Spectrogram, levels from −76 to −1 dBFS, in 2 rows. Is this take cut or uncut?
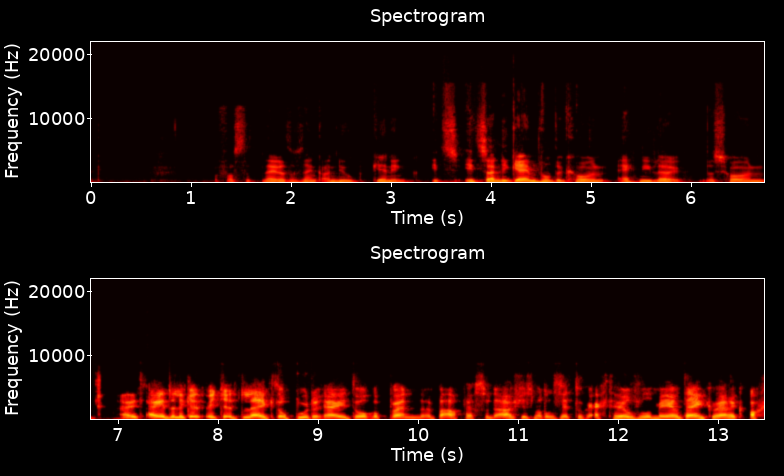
uncut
